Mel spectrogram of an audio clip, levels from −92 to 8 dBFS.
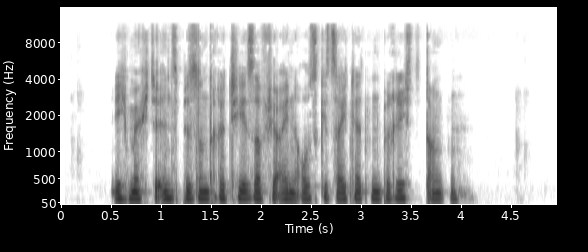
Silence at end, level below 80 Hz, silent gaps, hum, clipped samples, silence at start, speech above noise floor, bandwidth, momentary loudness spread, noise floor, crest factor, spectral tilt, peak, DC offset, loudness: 0.95 s; -50 dBFS; none; none; under 0.1%; 0.5 s; 49 dB; 11.5 kHz; 6 LU; -70 dBFS; 16 dB; -6.5 dB/octave; -6 dBFS; under 0.1%; -22 LUFS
